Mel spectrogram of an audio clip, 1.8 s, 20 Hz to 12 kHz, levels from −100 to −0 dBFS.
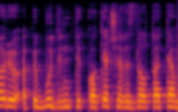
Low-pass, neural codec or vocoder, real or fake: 10.8 kHz; vocoder, 44.1 kHz, 128 mel bands every 512 samples, BigVGAN v2; fake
